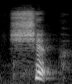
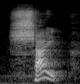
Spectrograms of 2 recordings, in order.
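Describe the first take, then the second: First: The vowel is a short i sound. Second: The vowel is a long i sound. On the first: The speaker calls it right. "it's a short I sound" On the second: The speaker calls it wrong. "It's not a long I"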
